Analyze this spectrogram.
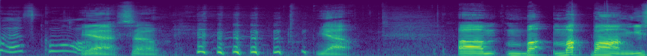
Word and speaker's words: mukbang: And it's pronounced mukbang.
